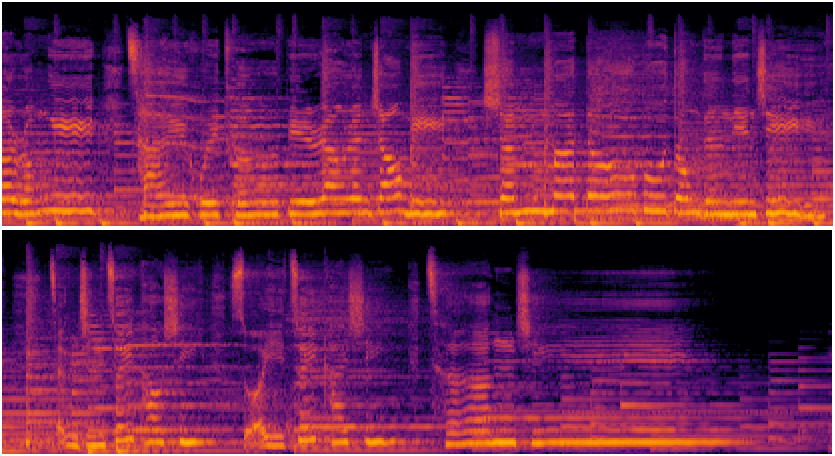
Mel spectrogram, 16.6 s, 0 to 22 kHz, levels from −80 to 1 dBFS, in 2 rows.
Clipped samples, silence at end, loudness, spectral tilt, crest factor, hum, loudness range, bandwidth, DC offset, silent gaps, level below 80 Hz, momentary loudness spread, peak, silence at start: under 0.1%; 0 s; -20 LUFS; -4.5 dB/octave; 14 dB; none; 3 LU; 16.5 kHz; under 0.1%; none; -32 dBFS; 8 LU; -6 dBFS; 0 s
